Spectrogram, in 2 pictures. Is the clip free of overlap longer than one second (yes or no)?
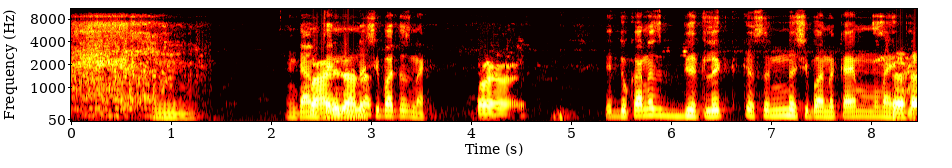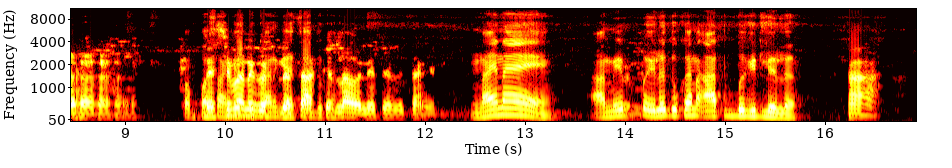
no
